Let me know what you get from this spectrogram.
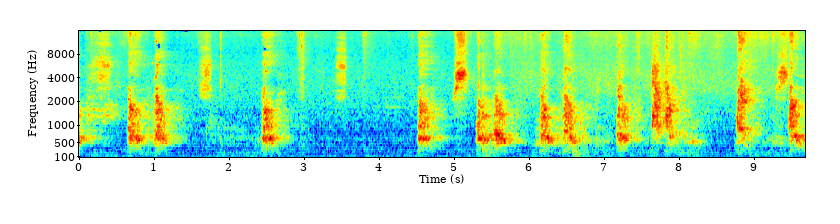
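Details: Garden-guarding Staffordshire Bull Terrier reacting to an unmasked stranger; short barks fall singly and in pairs, with a pause in the middle, and then a steady string of barks to the end.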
